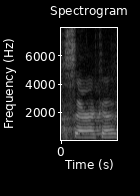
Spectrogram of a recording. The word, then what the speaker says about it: Sorcha: Pronounced Sorcha, spelt Sorcha.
